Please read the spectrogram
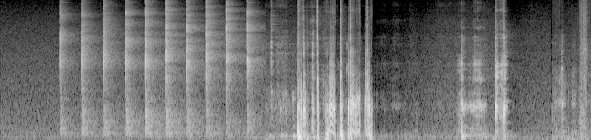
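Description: About ten sharp, evenly spaced metallic taps, roughly four a second, from a hand tool working on a motorcycle engine. They are followed by a louder clatter and a few knocks as the camera is picked up and moved.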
